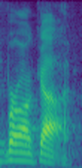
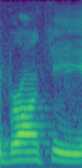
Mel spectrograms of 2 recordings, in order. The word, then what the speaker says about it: bronchi: G1 singular is broncus plural is broni you may hear people say Brony I've I've never really I prefer broni because it helps me know how to spell it each broncus enters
